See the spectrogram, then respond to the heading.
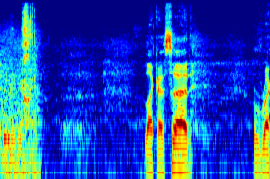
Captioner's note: squelchy crunching; sighs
